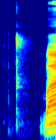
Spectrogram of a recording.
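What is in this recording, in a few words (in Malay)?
"baki", Malay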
